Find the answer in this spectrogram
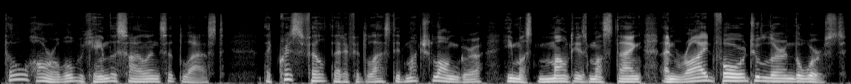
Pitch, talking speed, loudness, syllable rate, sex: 135 Hz, 195 wpm, -17 LUFS, 5.1 syllables/s, male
